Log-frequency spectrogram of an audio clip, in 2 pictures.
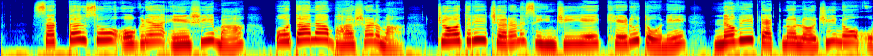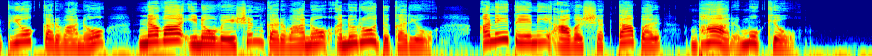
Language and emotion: Gujarati, neutral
